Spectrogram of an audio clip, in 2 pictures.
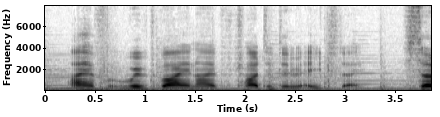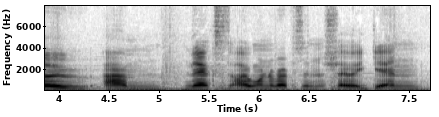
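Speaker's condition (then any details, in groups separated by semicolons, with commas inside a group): Cerebral palsy; from birth, T34 wheelchair racing class; diagnosed at about 18 months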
